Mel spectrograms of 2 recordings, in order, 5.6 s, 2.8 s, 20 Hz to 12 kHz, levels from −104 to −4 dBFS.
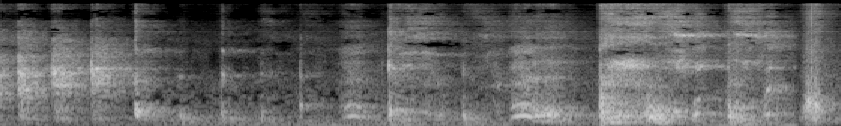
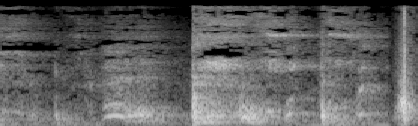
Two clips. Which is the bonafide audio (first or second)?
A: second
